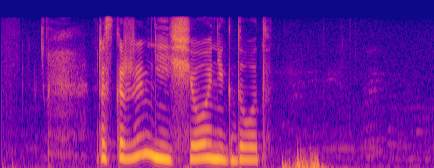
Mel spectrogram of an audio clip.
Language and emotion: Russian, positive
